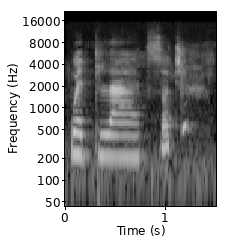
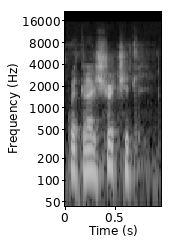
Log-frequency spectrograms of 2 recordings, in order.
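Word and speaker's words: Cuetlaxóchitl: recuerda, en náhuatl la X se pronuncia como SH. – Sí, pero me cuesta trabajo. Cuetlaxochitl. – Cuetlaxochitl. Como si le estuvieras diciendo a alguien. – Cuetlaxochitl.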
